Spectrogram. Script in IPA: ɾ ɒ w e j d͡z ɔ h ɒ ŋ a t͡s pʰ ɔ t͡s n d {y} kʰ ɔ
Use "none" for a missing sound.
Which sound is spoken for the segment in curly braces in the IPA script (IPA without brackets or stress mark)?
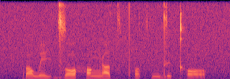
ɨ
